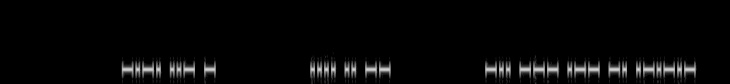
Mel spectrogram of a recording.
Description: Morse code, heard as a keyed tone, about 36 wpm, 700 Hz. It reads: CUT HIM DOWN.
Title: 4x Word-Spacing - Sentences from Top 300 Words - 35wpm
